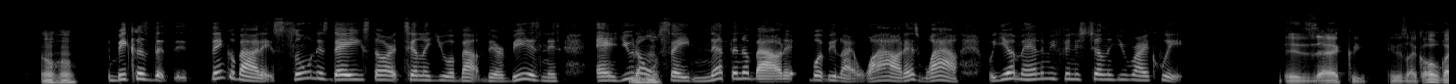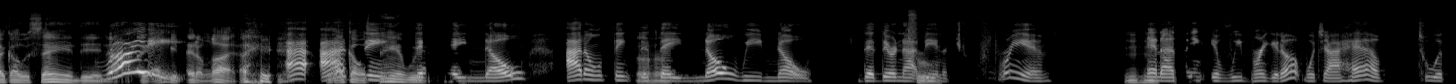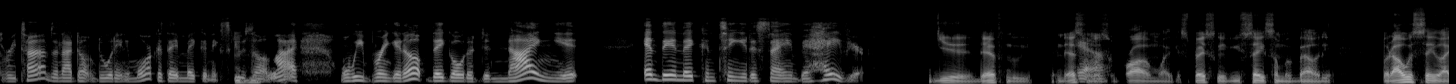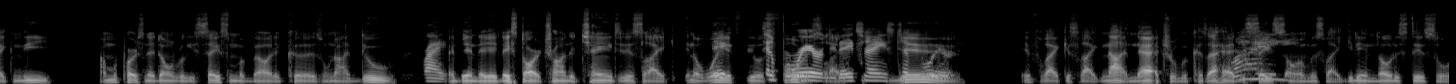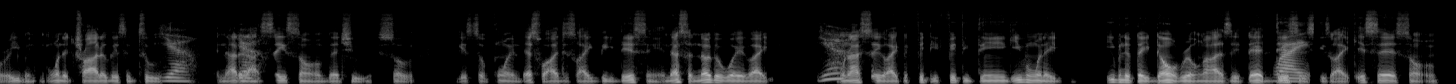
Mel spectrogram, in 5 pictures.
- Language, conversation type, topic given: English, unstructured, How do you handle friendships that feel one-sided or transactional?
- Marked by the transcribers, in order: other background noise; stressed: "Right"; chuckle; "something" said as "sum'm"; "something" said as "sum'm"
